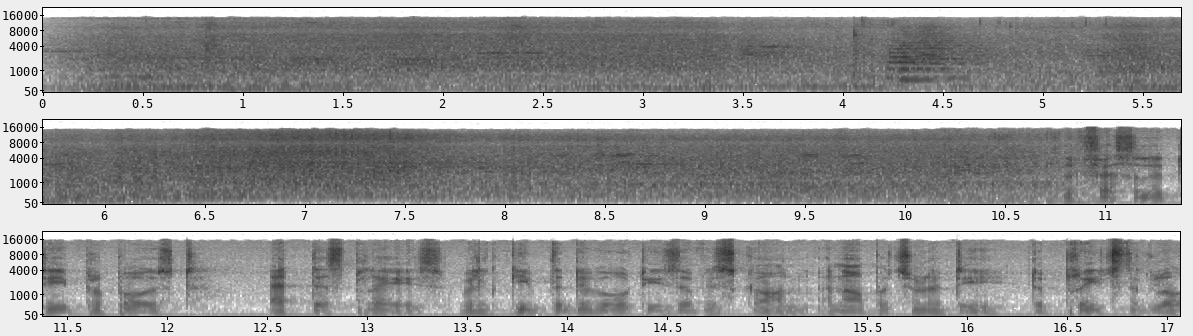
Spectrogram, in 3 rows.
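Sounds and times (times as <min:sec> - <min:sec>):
street traffic: 0:00.0 - 0:11.0
vehicle horn toot: 0:03.6 - 0:04.8.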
